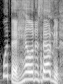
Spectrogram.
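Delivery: very high, incredulous outburst; high-pitched comic exasperation; mock bafflement. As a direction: squeal it in exaggerated disbelief. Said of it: "you don't wanna go".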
